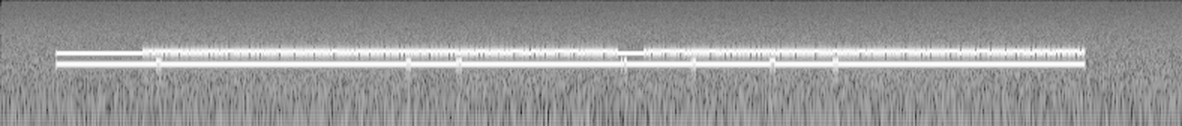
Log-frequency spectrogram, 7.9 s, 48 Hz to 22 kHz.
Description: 300-baud modem data (V.21 tones), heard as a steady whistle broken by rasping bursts, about 300 baud, 200 Hz shift.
